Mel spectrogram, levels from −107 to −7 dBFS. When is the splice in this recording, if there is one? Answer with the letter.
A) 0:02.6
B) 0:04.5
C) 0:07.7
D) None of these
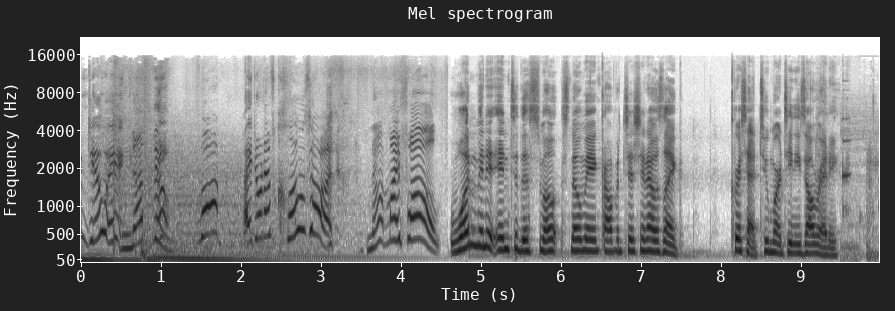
B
